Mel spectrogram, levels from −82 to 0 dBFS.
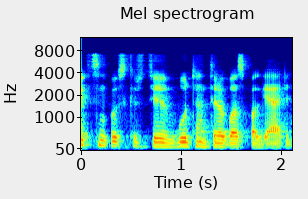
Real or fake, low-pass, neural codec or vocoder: fake; 7.2 kHz; codec, 16 kHz, about 1 kbps, DyCAST, with the encoder's durations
